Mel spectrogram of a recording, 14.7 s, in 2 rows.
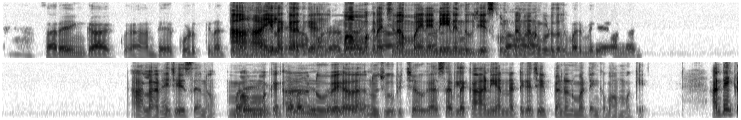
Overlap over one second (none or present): present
